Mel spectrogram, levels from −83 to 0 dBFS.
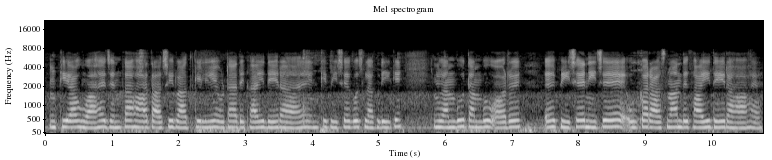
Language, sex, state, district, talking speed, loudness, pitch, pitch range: Hindi, female, Goa, North and South Goa, 165 wpm, -20 LUFS, 215 Hz, 205-220 Hz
